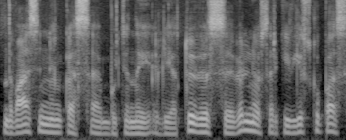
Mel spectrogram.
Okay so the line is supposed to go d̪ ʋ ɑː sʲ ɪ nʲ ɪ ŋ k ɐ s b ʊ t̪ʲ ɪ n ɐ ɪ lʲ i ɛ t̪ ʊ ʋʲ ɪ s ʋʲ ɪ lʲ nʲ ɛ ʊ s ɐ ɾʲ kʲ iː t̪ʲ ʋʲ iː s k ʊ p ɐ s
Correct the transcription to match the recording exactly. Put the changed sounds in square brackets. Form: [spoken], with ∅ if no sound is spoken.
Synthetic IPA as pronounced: d̪ ʋ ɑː sʲ ɪ nʲ ɪ ŋ k ɐ s b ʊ t̪ʲ ɪ n ɐ ɪ lʲ i ɛ t̪ ʊ ʋʲ ɪ s ʋʲ ɪ lʲ nʲ ɛ ʊ s ɐ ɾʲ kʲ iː [∅] ʋʲ iː s k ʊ p ɐ s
